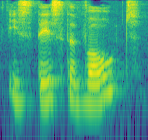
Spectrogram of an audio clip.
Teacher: The former needs the lower lip to be pressed against the upper teeth, and the latter with the upper lip and forms a firm contact that the airflow is completely blocked for a moment will be helpful.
